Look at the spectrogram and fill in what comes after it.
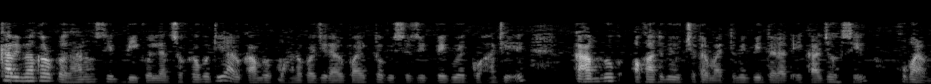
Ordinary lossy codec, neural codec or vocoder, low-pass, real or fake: none; none; 7.2 kHz; real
